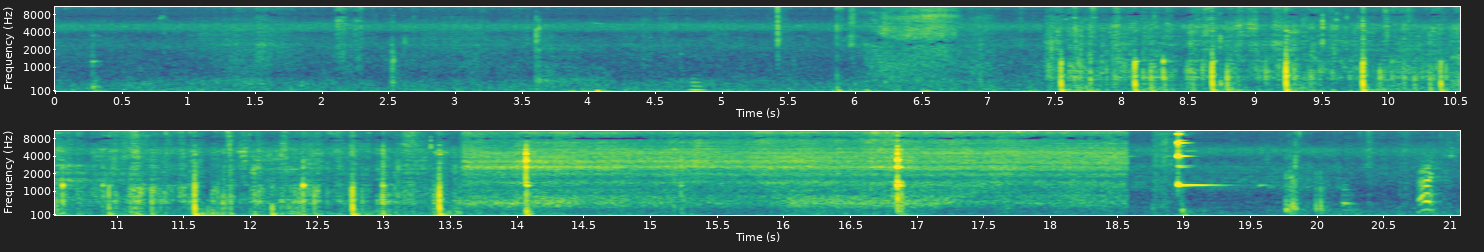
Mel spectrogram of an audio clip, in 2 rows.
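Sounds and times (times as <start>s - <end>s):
ringing metallic clinks: 19.0s - 19.4s.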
